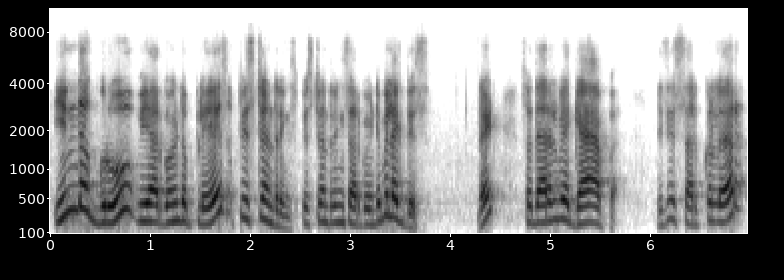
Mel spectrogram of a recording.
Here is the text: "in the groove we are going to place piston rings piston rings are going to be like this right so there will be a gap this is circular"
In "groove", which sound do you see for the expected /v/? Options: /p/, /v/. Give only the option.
/v/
